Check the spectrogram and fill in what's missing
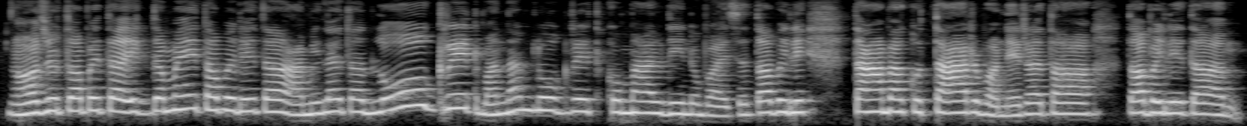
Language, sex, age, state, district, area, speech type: Nepali, female, 30-45, West Bengal, Darjeeling, rural, spontaneous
